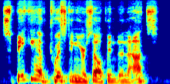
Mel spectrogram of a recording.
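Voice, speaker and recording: A man's voice: medium pitch, sing-song, normal speed, a bit bright, slightly rough. A man acting as an old-time radio comedy announcer who reads sponsor ads in 1940s style. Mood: wry, showman-like.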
